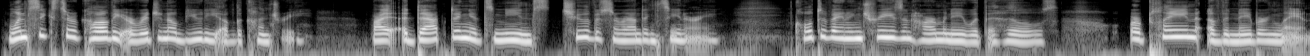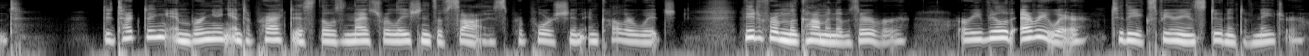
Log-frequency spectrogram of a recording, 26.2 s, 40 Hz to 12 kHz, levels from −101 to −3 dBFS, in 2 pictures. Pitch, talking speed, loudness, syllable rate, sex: 205 Hz, 135 wpm, -19 LUFS, 4.9 syllables/s, female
